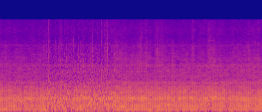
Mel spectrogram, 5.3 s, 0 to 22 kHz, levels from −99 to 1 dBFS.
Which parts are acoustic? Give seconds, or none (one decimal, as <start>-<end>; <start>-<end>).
0.9-2.3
